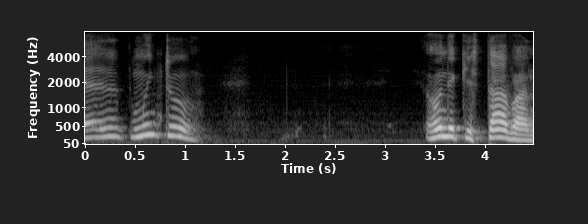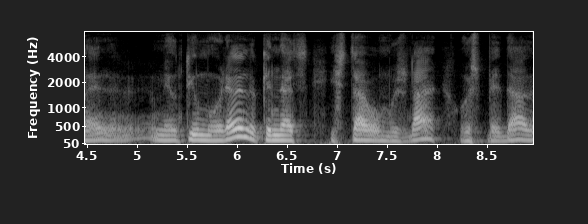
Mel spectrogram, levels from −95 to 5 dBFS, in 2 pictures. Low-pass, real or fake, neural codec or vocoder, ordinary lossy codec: none; real; none; none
